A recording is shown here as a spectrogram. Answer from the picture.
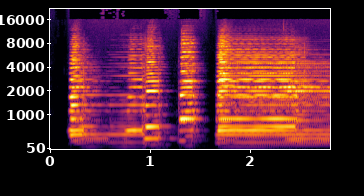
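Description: An accordion plays up close: three short, reedy chord bursts in quick succession, then a longer held chord that swells and slowly fades, with no voices.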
